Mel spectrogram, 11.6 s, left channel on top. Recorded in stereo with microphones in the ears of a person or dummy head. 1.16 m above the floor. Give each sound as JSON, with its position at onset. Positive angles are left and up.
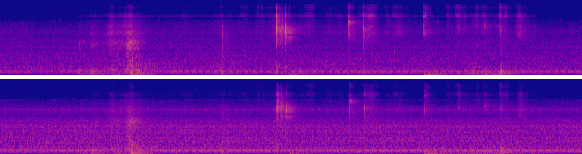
{"t": 1.6, "sound": "a crack", "side_deg": 75, "distance_m": 3.0}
